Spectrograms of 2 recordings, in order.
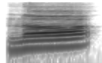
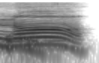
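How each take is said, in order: First: The vowel is open like 'na', mouth wide open. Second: The vowel is rounded like 'no', with nasal sound. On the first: The speaker calls it right. "जब ना करना है तो मुंह खोल देना है" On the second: The speaker calls it wrong. "एक है नो, ये गलत है।"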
